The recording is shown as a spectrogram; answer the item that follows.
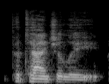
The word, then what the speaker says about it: Patanjali: Well, does anyone know what the correct pronunciation is of Patanjali? Or that's it. – Is that it? – That's it. Patanjali, I've heard, you know, Patanjali, but no, I've Patanjali, I think, is a more correct pronunciation.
